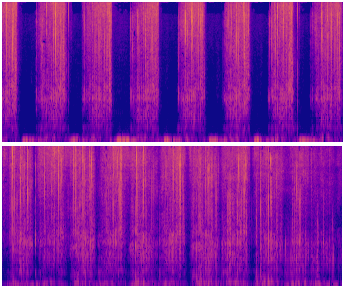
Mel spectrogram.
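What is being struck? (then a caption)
Milk chocolate bar. Long nails scratch and tap a solid milk chocolate bar resting on a towel, recorded close up. Dense, crunchy scratching comes in quick bursts separated by short silences, then settles into continuous scratching with brief taps. The sound is broadband and bright with a low rumble underneath.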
